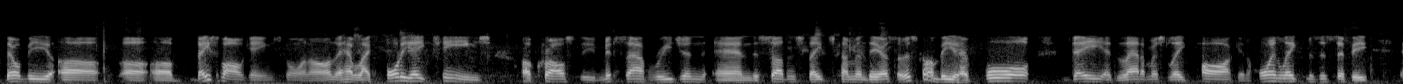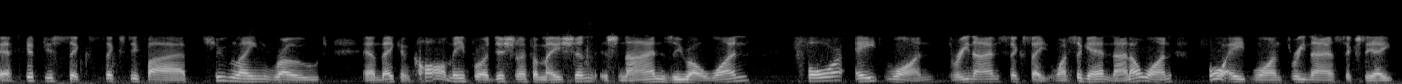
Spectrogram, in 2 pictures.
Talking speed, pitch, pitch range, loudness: 175 wpm, 120 Hz, 110-140 Hz, -25 LUFS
